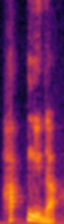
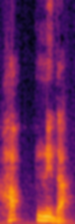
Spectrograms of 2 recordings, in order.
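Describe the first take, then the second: First: A p sound comes before the n. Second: The same.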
